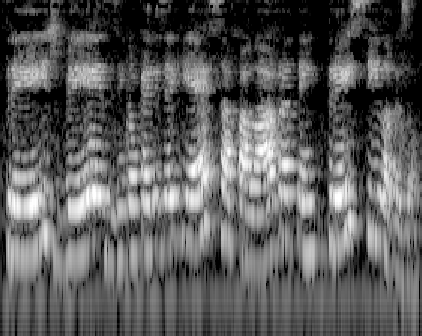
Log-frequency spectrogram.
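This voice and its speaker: A Brazilian woman teaching a primary school class on video, sounding out words slowly syllable by syllable and calling the pupils "my loves". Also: fairly high pitch, darkish tone, roomy sound, slight background noise, low-quality recording. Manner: slow, sounds out words syllable by syllable, calls pupils "meus amores".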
